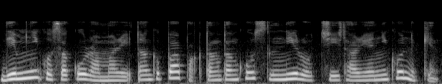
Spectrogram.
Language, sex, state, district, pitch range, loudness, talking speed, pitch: Garo, female, Meghalaya, West Garo Hills, 200-255 Hz, -16 LUFS, 120 wpm, 225 Hz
